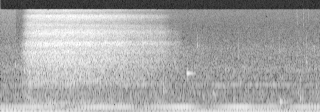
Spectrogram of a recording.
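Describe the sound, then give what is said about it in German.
Deep breathing, in through the nose and out through the mouth, as part of a guided eyes-closed relaxation: a loud, airy breath followed by a softer, quieter stretch, over a steady low hum. “Atme dreimal tief durch die Nase ein und durch den Mund wieder aus.”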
